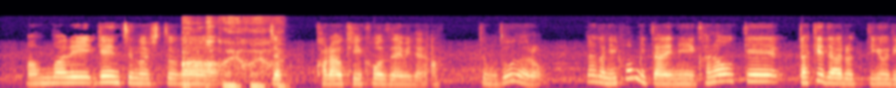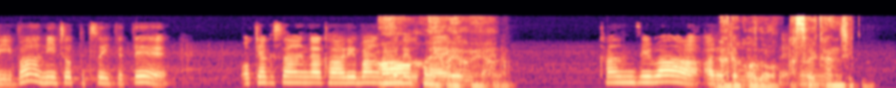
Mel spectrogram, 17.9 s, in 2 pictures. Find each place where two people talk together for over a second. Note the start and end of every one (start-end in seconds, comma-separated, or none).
12.7-14.1, 16.1-17.4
